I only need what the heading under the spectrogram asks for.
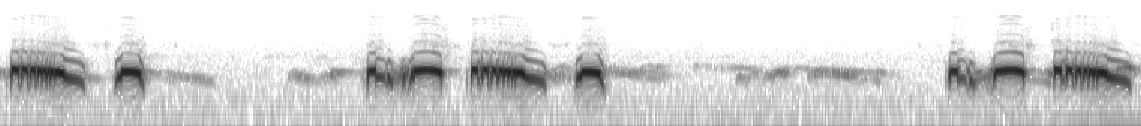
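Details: Spotted dove used as a decoy, cooing in the "giọng thổ pha đồng" voice: mellow, hollow coos in phrases of two or three notes with pauses between phrases, in otherwise quiet surroundings.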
